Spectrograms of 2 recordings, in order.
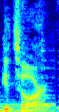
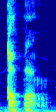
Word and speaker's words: Qatar: First of all, it's the official pronunciation, which is Qatar. So it's a strong Q, and the way that you do it is by trying to close your throat.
